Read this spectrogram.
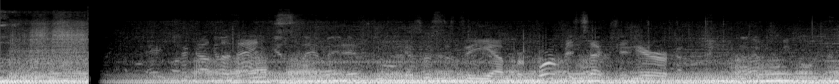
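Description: Men talk casually nearby outdoors.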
